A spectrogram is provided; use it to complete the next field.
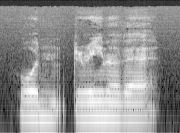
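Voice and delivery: murmured softly on an exhale. A man answers the one digging an elbow into his stomach: murmured on an exhale. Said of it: "Jim murmurs".

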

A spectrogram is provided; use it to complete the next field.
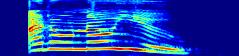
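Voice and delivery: shrill, terrified, very high-pitched cry. Narrator voicing a man being shaken and interrogated, in a high, frightened voice. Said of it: "Luke cried in a high, frightened voice".

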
